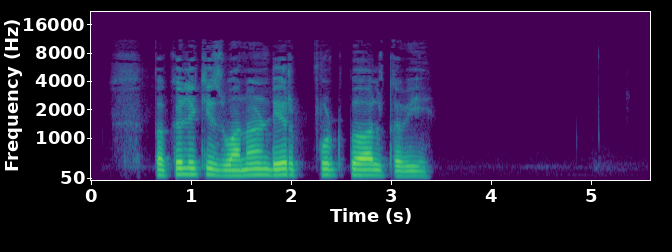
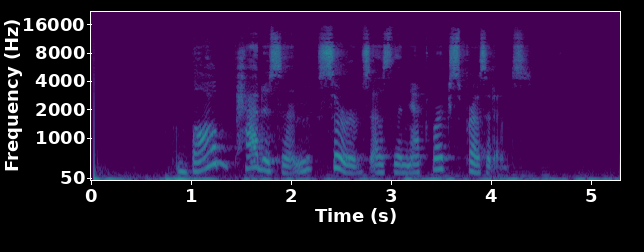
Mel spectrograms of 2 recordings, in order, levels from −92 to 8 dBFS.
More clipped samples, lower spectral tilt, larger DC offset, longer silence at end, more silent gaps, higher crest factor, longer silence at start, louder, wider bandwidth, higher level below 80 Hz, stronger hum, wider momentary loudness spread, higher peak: neither; first, -8 dB/octave vs -2 dB/octave; neither; first, 2.25 s vs 0 s; neither; about the same, 18 dB vs 22 dB; first, 0.65 s vs 0 s; first, -20 LUFS vs -48 LUFS; second, 10 kHz vs 16 kHz; about the same, -68 dBFS vs -70 dBFS; neither; second, 8 LU vs 13 LU; first, -4 dBFS vs -28 dBFS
